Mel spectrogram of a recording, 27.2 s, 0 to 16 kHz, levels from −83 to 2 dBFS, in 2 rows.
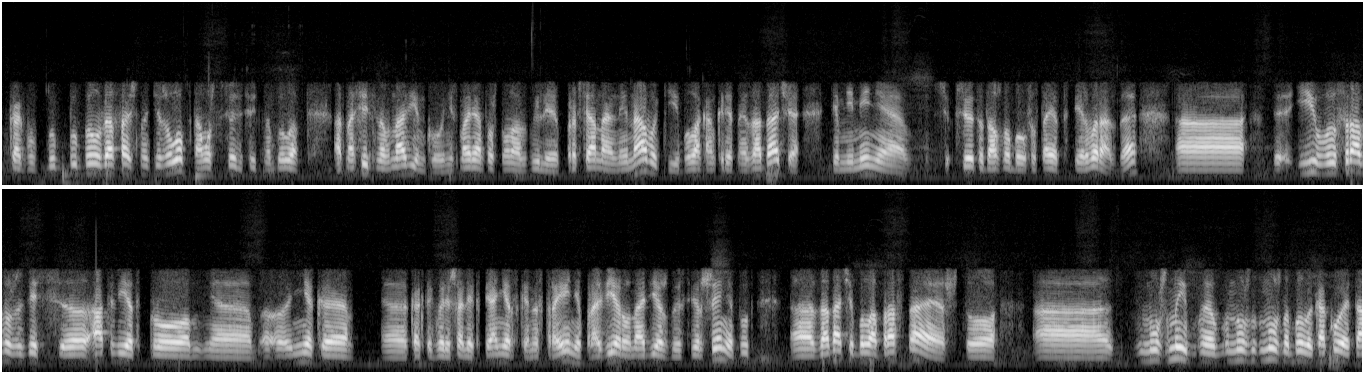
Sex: male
